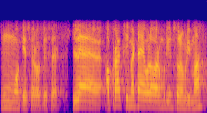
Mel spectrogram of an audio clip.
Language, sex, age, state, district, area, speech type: Tamil, male, 18-30, Tamil Nadu, Madurai, rural, conversation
